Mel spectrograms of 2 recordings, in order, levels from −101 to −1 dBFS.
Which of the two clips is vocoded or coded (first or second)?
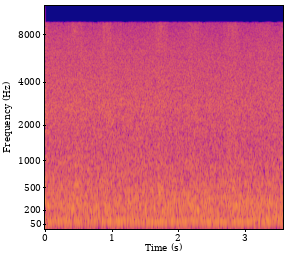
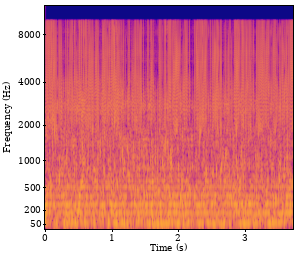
second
